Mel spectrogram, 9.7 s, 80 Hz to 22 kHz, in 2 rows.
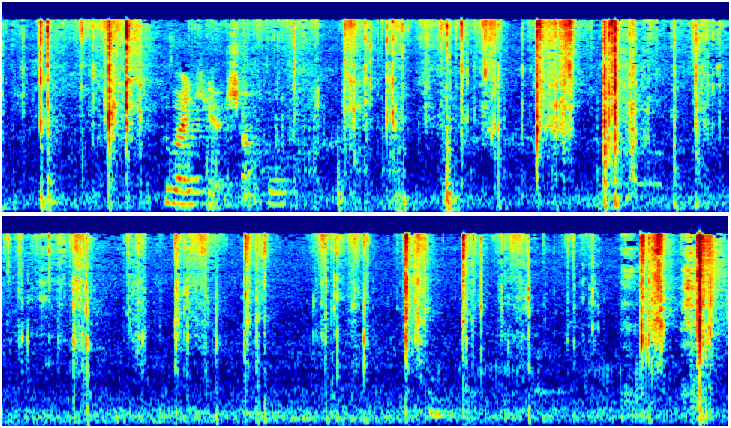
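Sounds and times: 
speech: 1.1s - 3.2s
playing cards shuffling: 1.9s - 9.6s.

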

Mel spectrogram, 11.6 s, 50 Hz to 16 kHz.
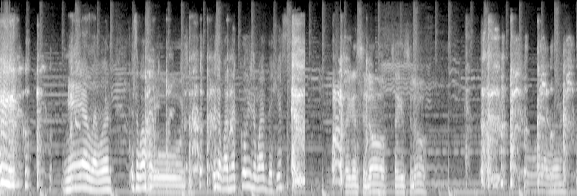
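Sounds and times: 
harsh raspy coughing fit: 0.0s - 1.7s, 2.6s - 4.8s, 5.8s - 7.6s, 9.3s - 11.5s
speech: 1.3s - 6.1s, 6.7s - 8.6s.

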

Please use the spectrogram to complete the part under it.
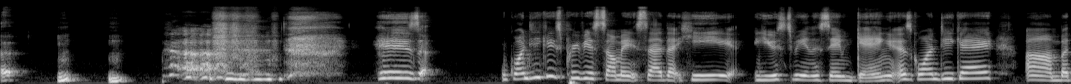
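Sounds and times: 
loud rasping burp: 0.0s - 1.4s
speech: 0.0s - 3.2s, 3.8s - 4.4s, 5.0s - 10.7s
laughter: 1.6s - 3.0s.

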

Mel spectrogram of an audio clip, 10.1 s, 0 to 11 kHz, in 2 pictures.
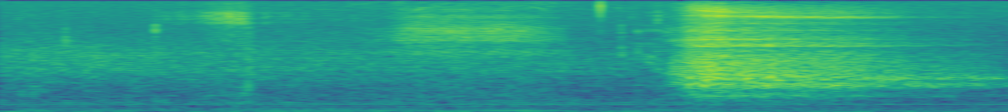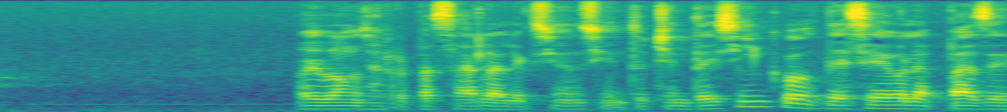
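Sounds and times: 
steady low hum: 0.0s - 10.0s
deep breath in through the nose and out through the mouth during a guided meditation: 1.0s - 5.3s
speech: 6.6s - 10.0s.

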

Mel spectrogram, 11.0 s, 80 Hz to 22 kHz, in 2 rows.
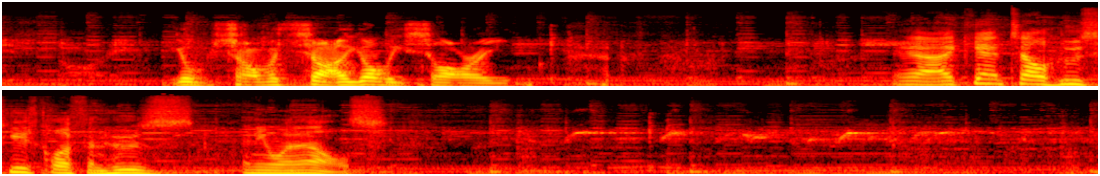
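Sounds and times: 
speech: 0.8s - 2.9s, 4.5s - 7.5s
birds chirping and singing: 4.5s - 10.9s.

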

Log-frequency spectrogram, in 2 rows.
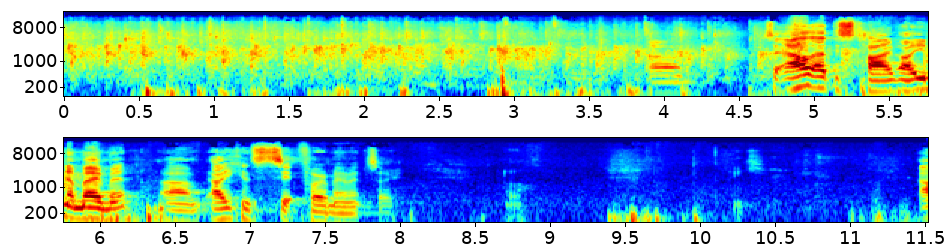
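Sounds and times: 
crowd clapping in sustained audience applause: 0.0s - 6.0s
speech: 3.9s - 8.0s.

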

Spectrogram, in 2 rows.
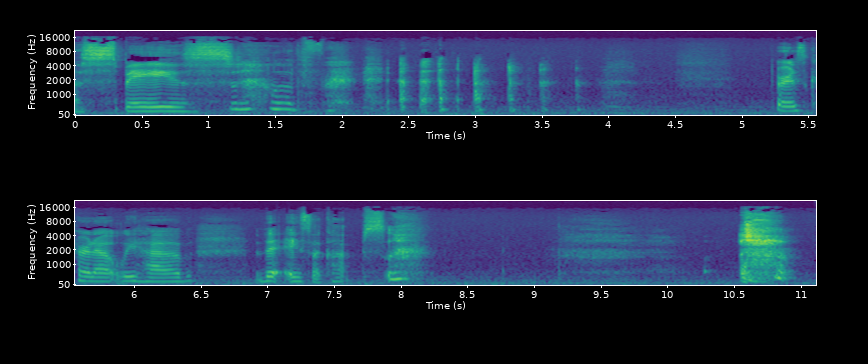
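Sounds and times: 
speech: 0.0s - 2.9s, 5.3s - 8.2s
sharp harsh cough: 10.6s - 11.0s.

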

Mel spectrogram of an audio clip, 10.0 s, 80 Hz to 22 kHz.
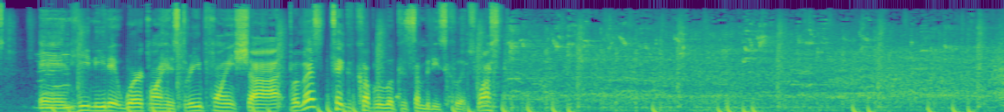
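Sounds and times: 
speech: 0.0s - 5.7s
basketball dribbled on a court: 4.7s - 9.9s.

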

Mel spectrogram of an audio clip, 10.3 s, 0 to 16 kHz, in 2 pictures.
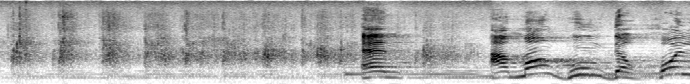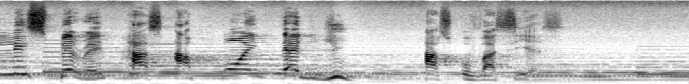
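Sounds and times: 
audience clapping: 0.0s - 3.9s
speech: 2.7s - 9.4s.

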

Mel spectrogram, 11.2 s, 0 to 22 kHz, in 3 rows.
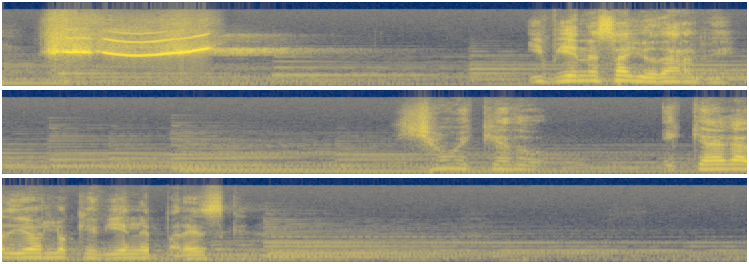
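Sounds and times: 
sharp human whistle as a signal call for help: 0.1s - 1.7s
speech: 2.6s - 3.8s, 5.8s - 8.8s.

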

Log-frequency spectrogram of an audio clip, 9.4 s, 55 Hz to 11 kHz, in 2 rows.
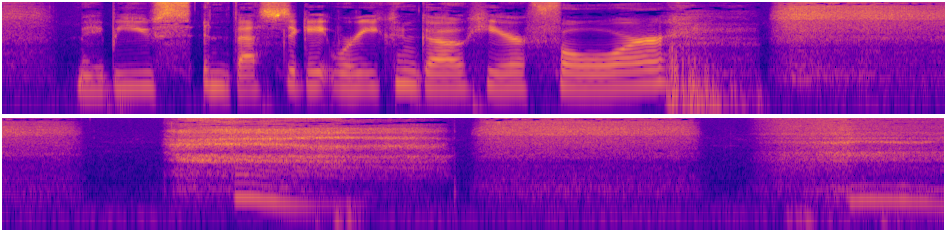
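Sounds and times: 
slow hissy breathing during a yoga pose: 0.0s - 0.4s, 3.6s - 9.4s
speech: 0.4s - 4.1s.

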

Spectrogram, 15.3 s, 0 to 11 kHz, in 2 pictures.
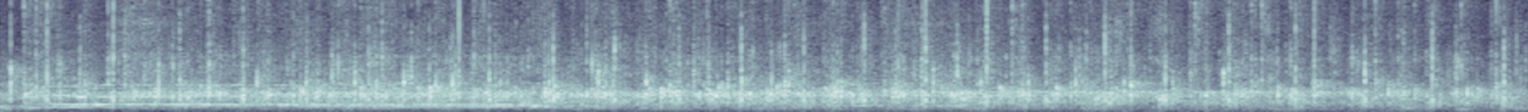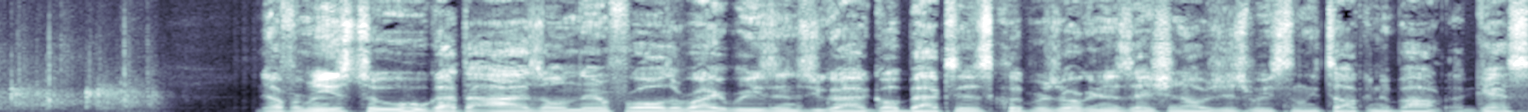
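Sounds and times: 
loud applause from a crowd: 0.0s - 8.5s
speech: 9.0s - 15.2s.

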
